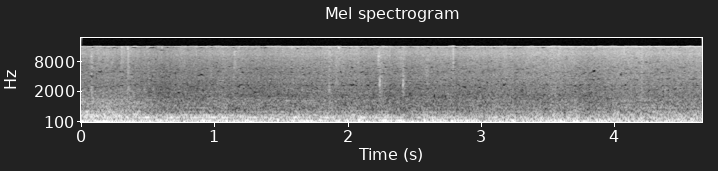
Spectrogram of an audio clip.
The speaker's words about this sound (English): It's 8:40, and we've just driven past Butser Hill on the A3.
